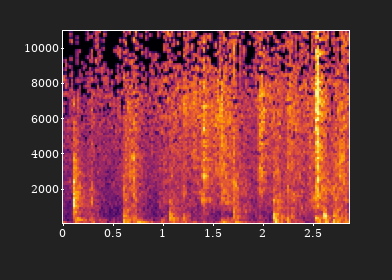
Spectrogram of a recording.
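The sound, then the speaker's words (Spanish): Steady footsteps thud down a set of indoor stairs at an even walking pace as a man leaves his father's room, each step a clear knock, with no talking. “Daniel se levanta y sale. Baja por la escalera interior.”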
